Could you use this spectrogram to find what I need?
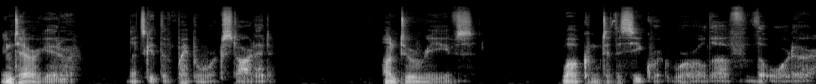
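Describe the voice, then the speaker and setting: A put-on character voice at a moderate pace, broken by long, frequent pauses. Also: man. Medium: read story. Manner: formal, authoritative.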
